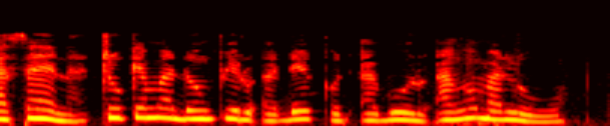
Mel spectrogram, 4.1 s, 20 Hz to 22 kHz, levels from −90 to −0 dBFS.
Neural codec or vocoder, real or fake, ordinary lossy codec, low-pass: none; real; none; 7.2 kHz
